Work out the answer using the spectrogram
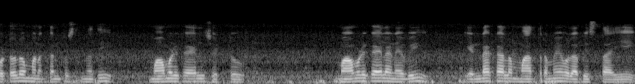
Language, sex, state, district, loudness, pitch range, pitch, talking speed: Telugu, male, Andhra Pradesh, Krishna, -18 LUFS, 120-140 Hz, 130 Hz, 55 wpm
